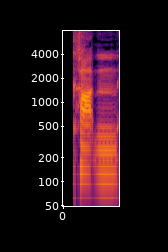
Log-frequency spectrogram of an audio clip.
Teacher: this is when I'm replacing t with the glottal stop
